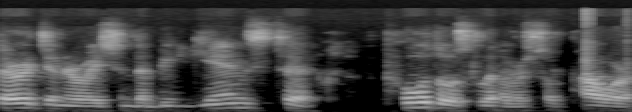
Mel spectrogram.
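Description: With an American accent, a man speaks at a moderate pace in a fairly high pitch and a dark, mellow tone, his pitch swinging very widely over a quiet background. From Washington D.C., Salvadoran family. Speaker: nonprofit executive director; panelist. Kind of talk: panel discussion. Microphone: video call.

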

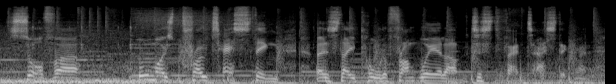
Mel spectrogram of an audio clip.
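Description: A man at a fairly slow pace, dry sound with no echo, and clear music in the background. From England. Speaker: aviation livestream commentator. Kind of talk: live commentary.

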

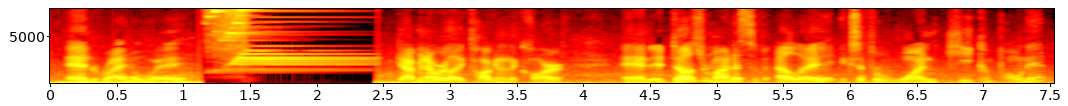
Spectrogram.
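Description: Music in the background under a dry sound with no echo. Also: man. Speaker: vlogger. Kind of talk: casual vlog chat. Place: street. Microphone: phone near.

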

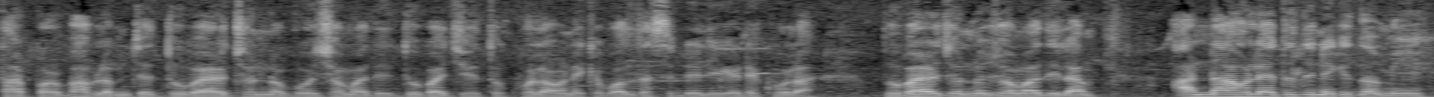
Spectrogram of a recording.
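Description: With ordinary pitch variation, a man talks at medium pitch in a normal speaking voice. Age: 20s. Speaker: vlogger, former migrant worker. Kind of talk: vlog monologue.

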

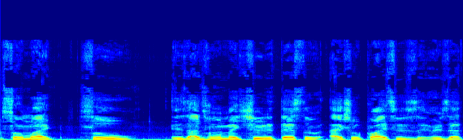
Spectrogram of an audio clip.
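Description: At a moderate pace, a man speaks with a dry sound that has no echo. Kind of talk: casual vlog chat. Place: car.

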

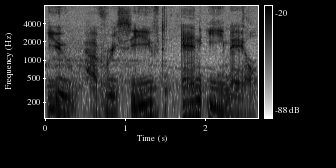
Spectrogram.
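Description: Using a put-on character voice, a man speaks at a fairly slow pace over loud background noise. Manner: scary, ominous.

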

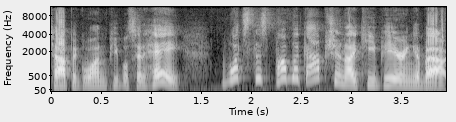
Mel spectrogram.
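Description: A man with a high voice speaks at a moderate pace. The background is quiet and the sound dry, with no echo. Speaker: show host. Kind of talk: comedic explainer monologue. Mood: jokey, wry. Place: studio.

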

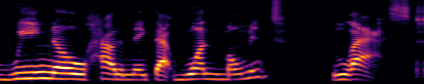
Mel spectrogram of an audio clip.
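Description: A woman with a New York accent speaks in an animated tone with ordinary pitch variation, her voice dry with no echo against a quiet background. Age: 30s. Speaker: real estate agent and entrepreneur; podcast guest. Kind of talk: casual interview. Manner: animated, laughs often. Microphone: earbuds.

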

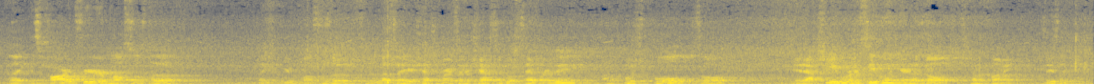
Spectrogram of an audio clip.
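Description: Very fast speech from a man with ordinary pitch variation. Strong room echo and noticeable background noise fill the recording. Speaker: martial arts instructor. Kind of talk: tutorial. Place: gym. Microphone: camera far.

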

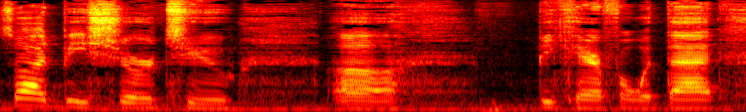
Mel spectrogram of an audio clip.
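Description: A man keeps a moderate pace even with loud background noise around him. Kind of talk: tutorial. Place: garage. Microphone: phone near.

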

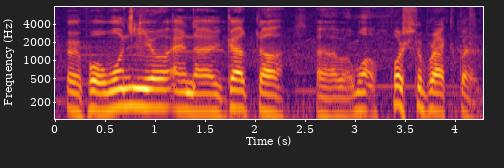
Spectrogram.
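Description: A man talks at a very slow pace with ordinary pitch variation, his voice dry with no echo and music playing in the background. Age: 80s+. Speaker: disc golfer. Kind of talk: interview answer. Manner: hesitant, halting. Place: open country.

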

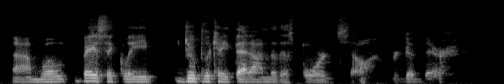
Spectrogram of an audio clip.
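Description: A man talks at a moderate pace with fairly even intonation and a somewhat breathy sound. Light background noise is present. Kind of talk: tutorial. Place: garage. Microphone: lapel.

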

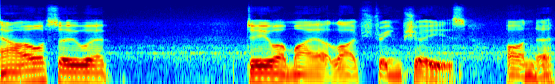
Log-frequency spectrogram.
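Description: A man's fairly low, fairly bright voice at a slow pace, fairly even in intonation, with faint background noise.

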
